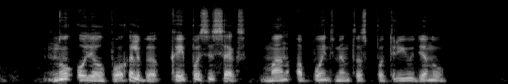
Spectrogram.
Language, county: Lithuanian, Kaunas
